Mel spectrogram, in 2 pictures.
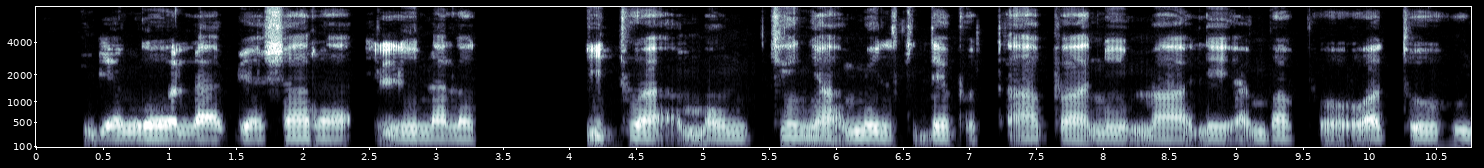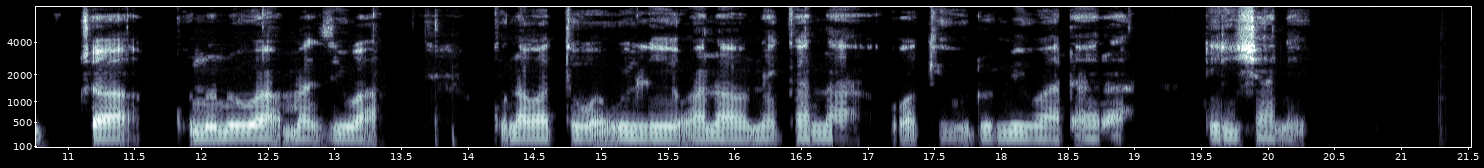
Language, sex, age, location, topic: Swahili, male, 18-24, Wajir, finance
